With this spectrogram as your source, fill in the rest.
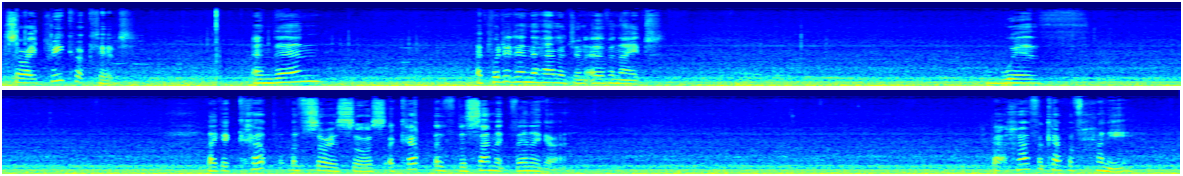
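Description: An elderly woman talks calmly and close by.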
